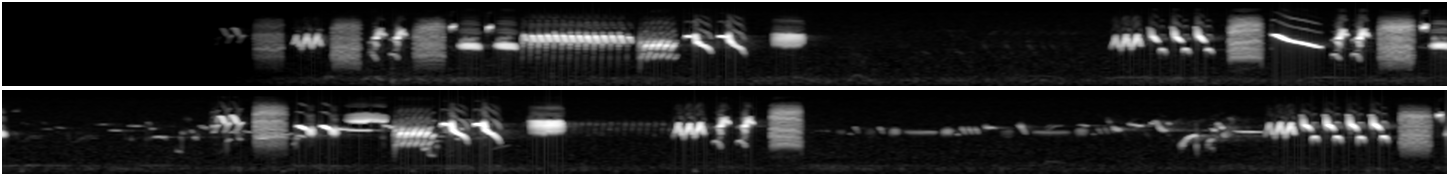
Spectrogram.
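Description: A songbird singing in phrases of rapid chirps, trills and quick swooping notes, each phrase one to several seconds long with short silent gaps between them.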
